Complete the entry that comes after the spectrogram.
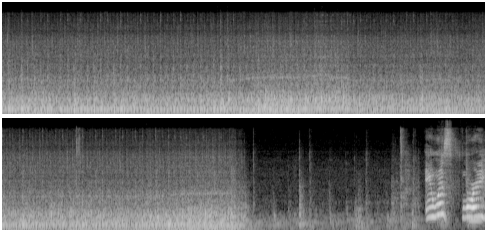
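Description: An embroidery sewing machine runs a tack-down stitch, a steady, close mechanical whir with a fast stitching rhythm for about eleven seconds, then it stops and people talk.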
